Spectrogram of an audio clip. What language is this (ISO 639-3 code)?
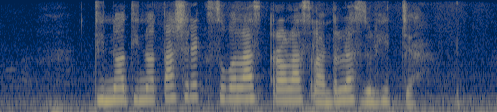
jav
